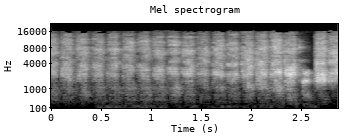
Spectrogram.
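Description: A chair is dragged across the floor, giving a steady, rapidly juddering rasp that grows slightly louder toward the end, with a brief break just before it finishes. No one speaks.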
